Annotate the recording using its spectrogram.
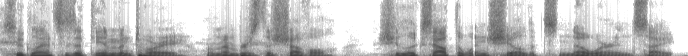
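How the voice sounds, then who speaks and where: A man's voice: lowish voice, fairly even intonation, brisk, dark tone, no echo, low-quality recording. A man reading scripted stage directions as the narrator of a screenplay.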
